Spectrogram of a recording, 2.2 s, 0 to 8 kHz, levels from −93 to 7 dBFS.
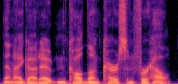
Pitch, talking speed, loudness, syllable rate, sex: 105 Hz, 270 wpm, -15 LUFS, 5.8 syllables/s, male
